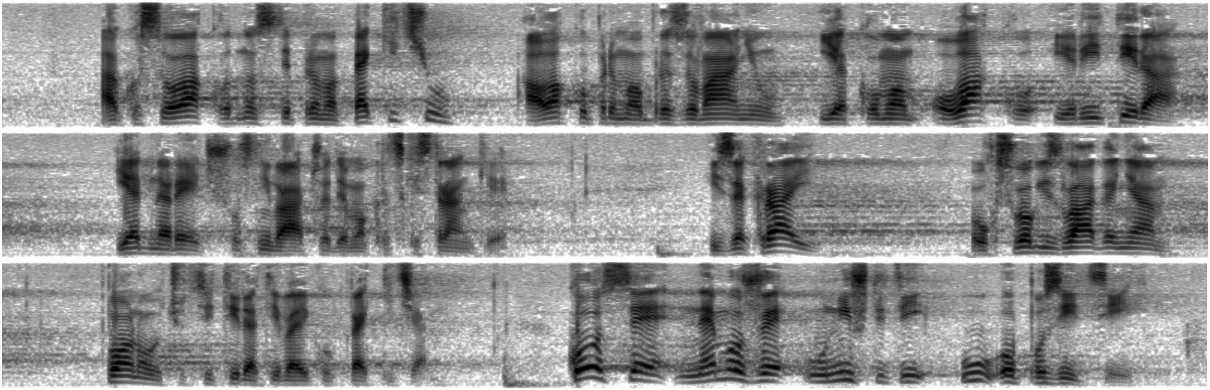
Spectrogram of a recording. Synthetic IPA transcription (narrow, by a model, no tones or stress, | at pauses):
a̰ko̞se̞o̞ʋako̞od̪nosi̥t̪epɾe̞mape̞kit͡ɕu | a̰oʋako̞pɾe̞maobɾazo̞ʋaːɲuiako̞ʋamoʋako̞ʔiɾit̪iɾa̰ | jed̪naɾe̞ːt͡ʃo̞sniʋa̰ːt͡ʃad̪e̞mo̞kɾat̪ske̞st̪ɾa̰ŋke̞̰ | izakɾaːj | oʋoɡsʋo̞ːɡizlˠaːɡaɲa | po̞noʋot͡ɕu̥t̪sit̪iːɾat̪iʋe̞liko̞ɡ̚pe̞kit͡ɕa̰ | kose̞ne̞mo̞ʒeuniʃt̪it̪iuʔopo̞ziːt̪sijḭ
